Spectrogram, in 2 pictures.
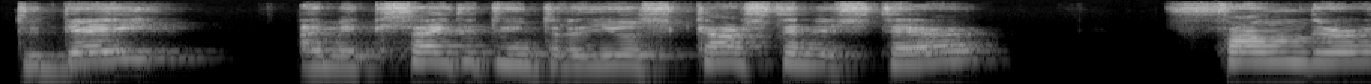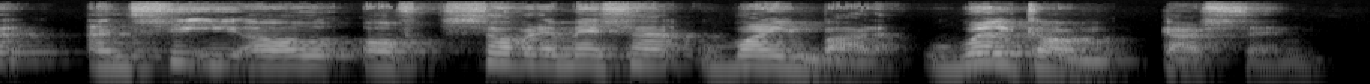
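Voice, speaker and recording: A man with a notably high voice hosts the interview. He opens with a formal welcome and stumbles a little as he phrases his questions. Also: slow. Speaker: interview host. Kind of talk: interview hosting.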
